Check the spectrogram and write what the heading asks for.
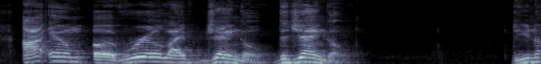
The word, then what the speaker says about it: Django: I am a real life Django. The Django. Do you know how to spell that? Yeah. D-J-A-N-G-O. The D is silent.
